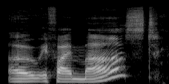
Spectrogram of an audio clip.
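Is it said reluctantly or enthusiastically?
enthusiastically. It is said with more enthusiasm.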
